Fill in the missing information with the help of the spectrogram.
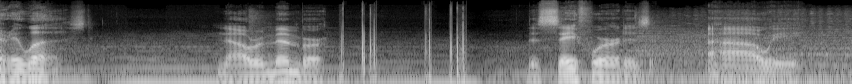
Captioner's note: knuckle crack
